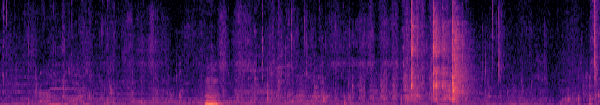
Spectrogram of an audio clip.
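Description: Knife and fork cutting a small piece of grilled steak on a plate: light scrapes and clinks of the cutlery against the plate, loudest in a short cluster about five and a half to six seconds in. A short hum of approval, 'mmm', comes near three seconds.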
